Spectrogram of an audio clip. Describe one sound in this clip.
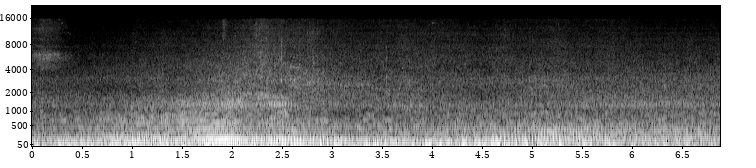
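A motor scooter passes close by with a rising then fading engine hum.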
